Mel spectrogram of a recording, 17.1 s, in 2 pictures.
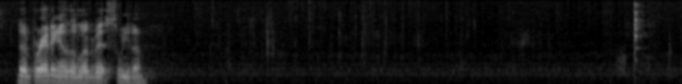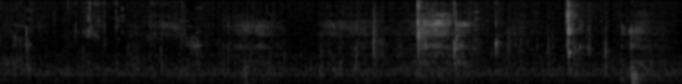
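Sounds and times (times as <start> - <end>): faint steady hum: 0.0 - 17.0
chewing and biting: 2.4 - 7.0, 7.7 - 16.4.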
